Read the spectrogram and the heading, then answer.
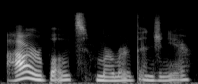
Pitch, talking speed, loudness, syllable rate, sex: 200 Hz, 150 wpm, -20 LUFS, 5.0 syllables/s, female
